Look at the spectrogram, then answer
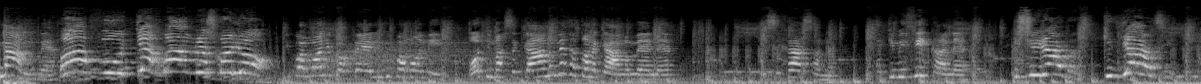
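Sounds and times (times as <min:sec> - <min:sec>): child talking: 0:00.0 - 0:02.8, 0:08.8 - 0:11.9.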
